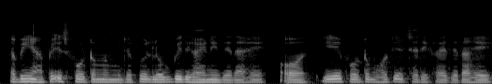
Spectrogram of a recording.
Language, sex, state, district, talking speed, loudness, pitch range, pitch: Hindi, male, Bihar, East Champaran, 305 wpm, -31 LUFS, 105-120 Hz, 110 Hz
